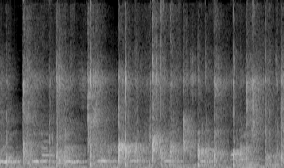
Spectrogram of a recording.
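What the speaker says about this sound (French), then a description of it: "Applaudissons pour le Seigneur." A church congregation claps hands in praise at a revival service in Mbouo, with steady rhythmic claps under a murmur of voices.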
